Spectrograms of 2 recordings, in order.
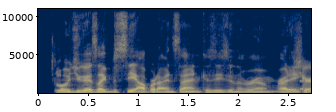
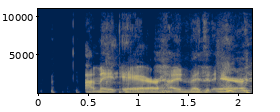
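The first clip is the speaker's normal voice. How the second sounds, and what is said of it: Imitates another person's voice. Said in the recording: “your newfound impression of Albert Einstein”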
